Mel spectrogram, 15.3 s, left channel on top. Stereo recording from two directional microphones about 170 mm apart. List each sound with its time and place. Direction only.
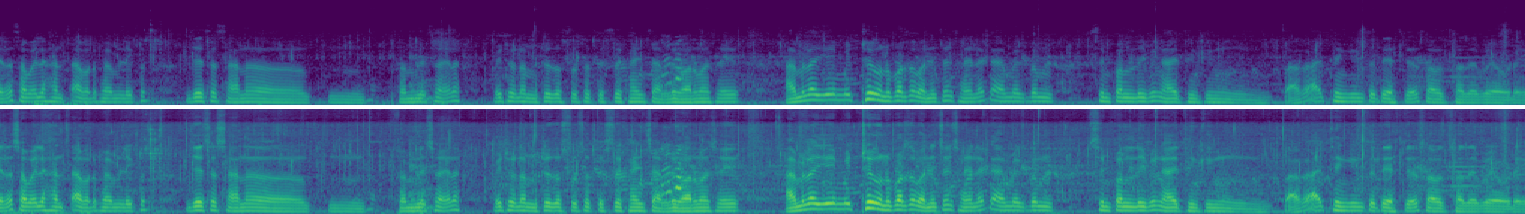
0.1 s speech: 25° right (ahead or behind)
2.2 s a man's voice: 40° right (ahead or behind)
4.0 s a man's voice: 35° right (ahead or behind)
12.9 s a man's voice: 40° right (ahead or behind)
13.7 s a man's voice: 30° right (ahead or behind)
